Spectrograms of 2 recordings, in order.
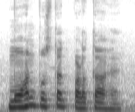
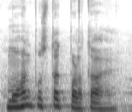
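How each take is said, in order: Both takes have the same delivery.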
